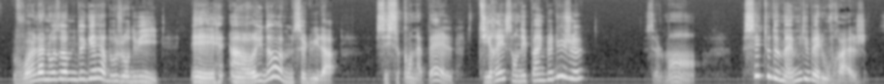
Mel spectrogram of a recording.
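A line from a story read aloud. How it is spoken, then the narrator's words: Sneering. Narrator (French): disait Massot en ricanant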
